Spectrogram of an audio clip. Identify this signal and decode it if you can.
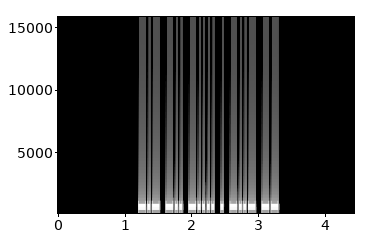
Morse code, heard as a keyed tone, about 34 wpm, 700 Hz. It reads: KD6EXM
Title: USA Call Signs - 4x Character Spacing - 35wpm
